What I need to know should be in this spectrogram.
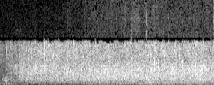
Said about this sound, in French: Robert Badinter quitte la tribune sous les applaudissements du public et des députés de gauche qui tous se sont levés. Et sous les applaudissements également de quelques députés de droite qui voteront l'abolition de la peine de mort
